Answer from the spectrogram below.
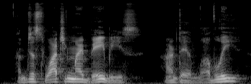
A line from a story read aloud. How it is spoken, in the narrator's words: said he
